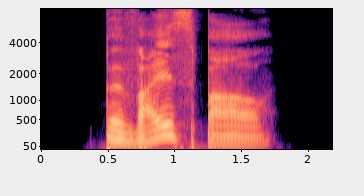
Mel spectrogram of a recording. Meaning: provable
- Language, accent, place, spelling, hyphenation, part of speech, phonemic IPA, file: German, Germany, Berlin, beweisbar, be‧weis‧bar, adjective, /bəˈvaɪ̯sbaːɐ̯/, De-beweisbar.ogg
